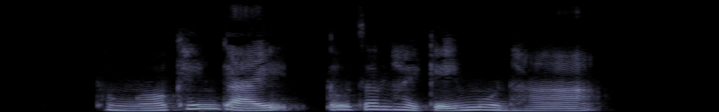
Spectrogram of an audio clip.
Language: Cantonese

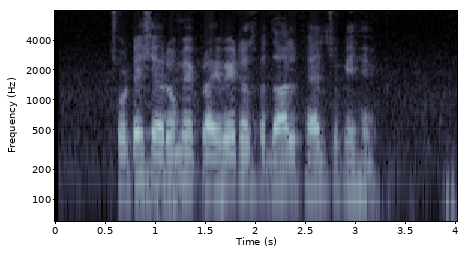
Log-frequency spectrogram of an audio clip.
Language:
Urdu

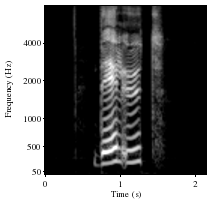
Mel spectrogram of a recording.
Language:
Norwegian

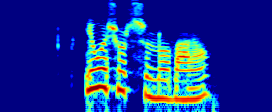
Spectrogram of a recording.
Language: Kabyle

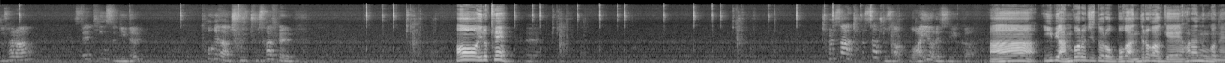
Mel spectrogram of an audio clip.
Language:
Korean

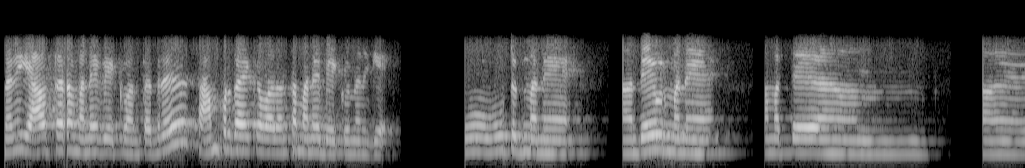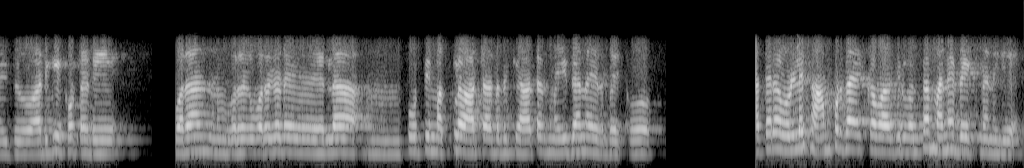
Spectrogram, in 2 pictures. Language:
Kannada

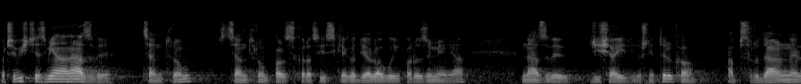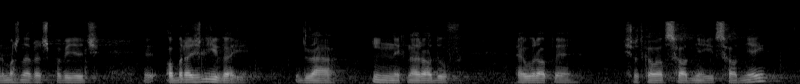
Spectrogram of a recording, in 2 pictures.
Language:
Polish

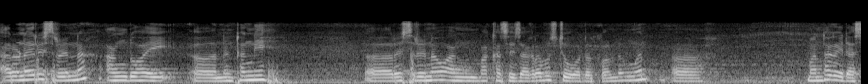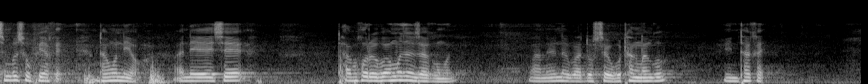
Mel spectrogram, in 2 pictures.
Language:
Bodo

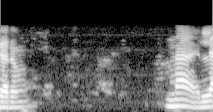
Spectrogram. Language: Gujarati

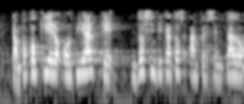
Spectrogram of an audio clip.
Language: Spanish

